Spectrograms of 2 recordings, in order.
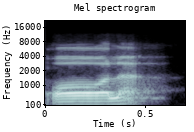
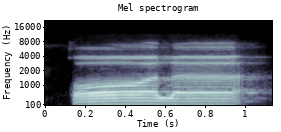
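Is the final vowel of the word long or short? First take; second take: short; long. First: The final vowel is cut short. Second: The final vowel is drawn out long. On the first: One person is speaking. The speaker calls it right. "dia berbicara atau satu orang berbicara" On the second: Two people are speaking. The speaker calls it wrong. "Kalau terlepas agak panjang nanti maknanya artinya yang berbicara itu dua orang"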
